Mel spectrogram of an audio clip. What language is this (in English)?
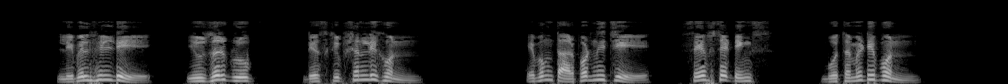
Bangla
